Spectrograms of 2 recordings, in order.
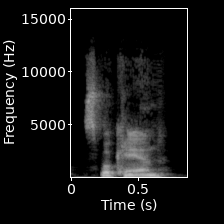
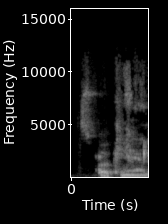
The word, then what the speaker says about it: Spokane: I just said it wrong. Spokane? – Yes. – Spokane. – It's good.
